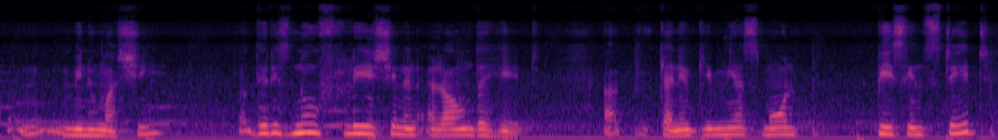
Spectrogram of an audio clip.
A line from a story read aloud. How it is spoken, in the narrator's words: She then said feebly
